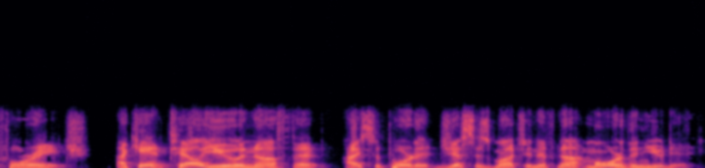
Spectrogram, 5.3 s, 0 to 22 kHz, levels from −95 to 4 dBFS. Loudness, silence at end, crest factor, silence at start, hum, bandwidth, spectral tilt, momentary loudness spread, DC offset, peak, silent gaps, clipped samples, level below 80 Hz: -20 LUFS; 0.15 s; 14 dB; 0 s; none; 8 kHz; -5.5 dB/octave; 8 LU; under 0.1%; -6 dBFS; none; under 0.1%; -52 dBFS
